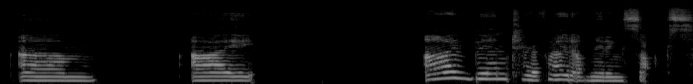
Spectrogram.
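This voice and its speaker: A woman with a Norwegian accent talks at medium pitch with ordinary pitch variation. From Norway. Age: 20s. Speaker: knitting podcaster. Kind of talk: casual podcast chat. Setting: home, sitting in bed.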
